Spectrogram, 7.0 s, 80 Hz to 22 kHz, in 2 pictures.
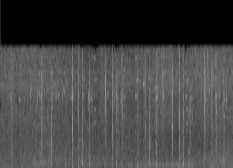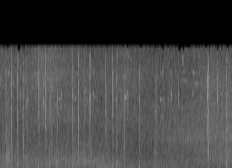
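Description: Roach, the horse in The Witcher 3: Wild Hunt, trots with steady, close clip-clopping hooves over a continuous bed of low ambient rumble, the beat holding evenly throughout.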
